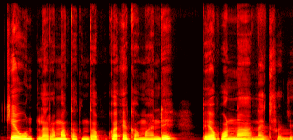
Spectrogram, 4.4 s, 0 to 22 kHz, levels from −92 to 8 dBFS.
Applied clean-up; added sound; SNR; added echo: neural mask model DeepFilterNet 3.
